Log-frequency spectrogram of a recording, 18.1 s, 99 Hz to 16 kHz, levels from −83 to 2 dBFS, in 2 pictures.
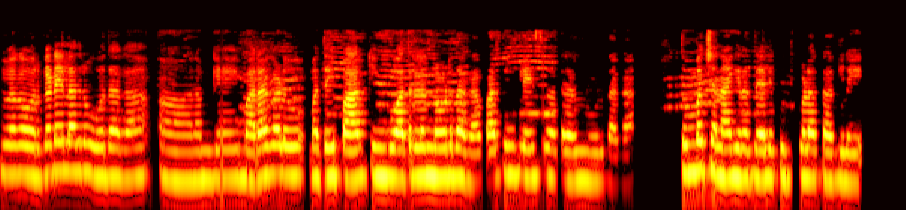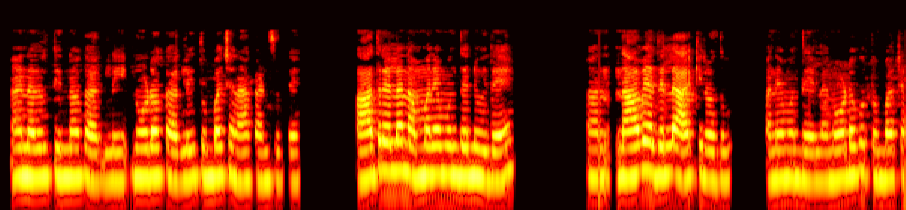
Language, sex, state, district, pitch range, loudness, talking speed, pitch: Kannada, female, Karnataka, Mysore, 205-230 Hz, -18 LUFS, 145 wpm, 220 Hz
